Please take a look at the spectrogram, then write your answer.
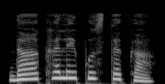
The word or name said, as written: ದಾಖಲೆಪುಸ್ತಕ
